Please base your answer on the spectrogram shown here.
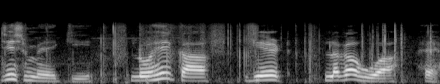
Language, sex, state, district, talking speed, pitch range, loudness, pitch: Hindi, male, Himachal Pradesh, Shimla, 125 wpm, 145-205 Hz, -13 LUFS, 185 Hz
